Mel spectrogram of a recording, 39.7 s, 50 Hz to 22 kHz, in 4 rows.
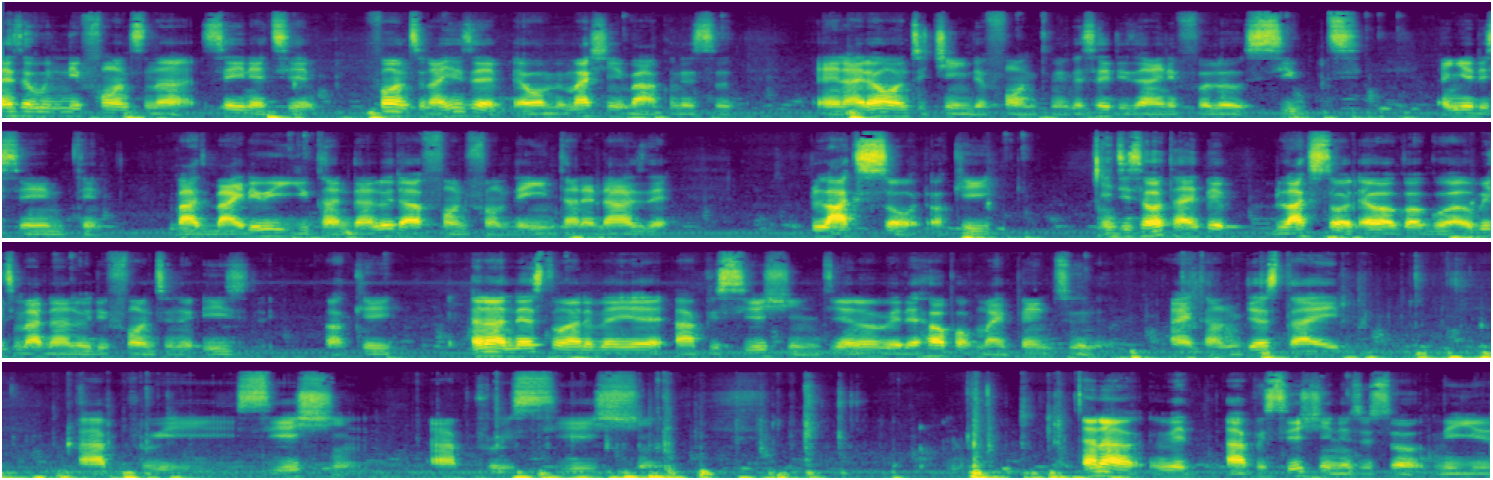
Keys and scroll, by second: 28.4 Caps_Lock, 29.2-31.2 typing, 33.2-35.0 typing, 36.4 BackSpace, 36.7 a.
